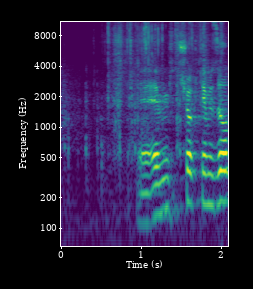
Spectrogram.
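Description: Plastic packaging crinkles in a young man's hands.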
